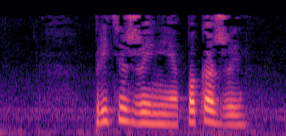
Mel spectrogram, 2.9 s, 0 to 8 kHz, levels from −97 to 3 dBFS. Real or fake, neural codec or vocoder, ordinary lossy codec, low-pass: fake; vocoder, 22.05 kHz, 80 mel bands, Vocos; MP3, 24 kbps; 7.2 kHz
